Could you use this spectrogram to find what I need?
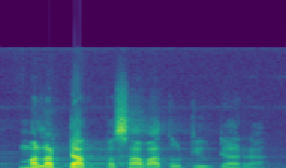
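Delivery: usual speaking voice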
